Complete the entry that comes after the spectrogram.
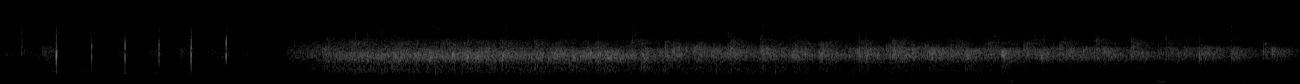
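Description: A few scattered claps start things off, then an audience breaks into loud, sustained applause for the team who made a trailer and slides, a dense steady roar of many hands clapping that holds for about ten seconds.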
